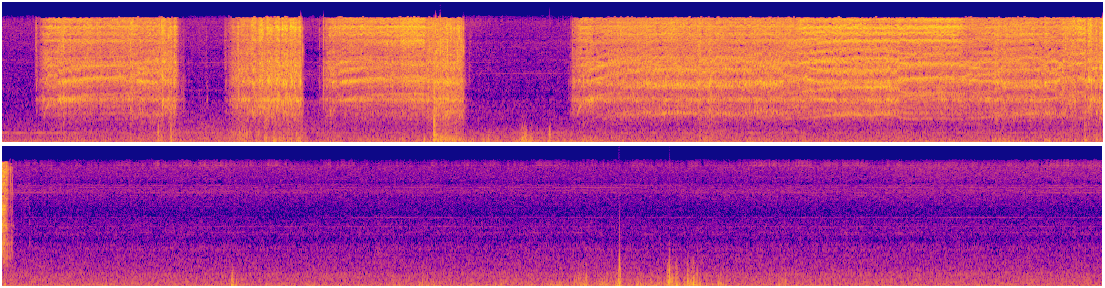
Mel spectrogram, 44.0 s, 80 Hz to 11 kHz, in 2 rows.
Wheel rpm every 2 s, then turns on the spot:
70, 140, 80, 110, 110, 20, 150, 160, 160, 160, 160, 30, 0, 0, 0, 0, 0, 0, 0, 0, 0, 0.
22-24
